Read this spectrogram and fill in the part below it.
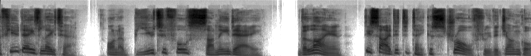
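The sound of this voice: The background is quiet. This is an unforced reading voice.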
